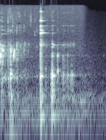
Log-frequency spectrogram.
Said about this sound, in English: So we have an ounce of pisco right now. Okay. Pour it in.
